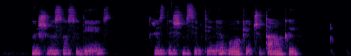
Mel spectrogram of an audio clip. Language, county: Lithuanian, Kaunas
